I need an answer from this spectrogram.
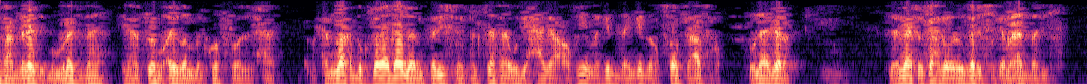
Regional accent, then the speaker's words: Egypt; واحنا يا مصريين كل المصريين محبين جدا لاهل البيت

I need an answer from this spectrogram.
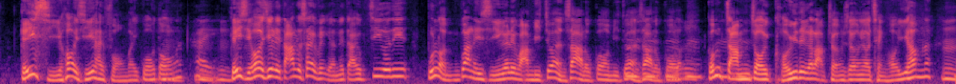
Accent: China; 我哋作為中國人，作為中華民族，講歷史

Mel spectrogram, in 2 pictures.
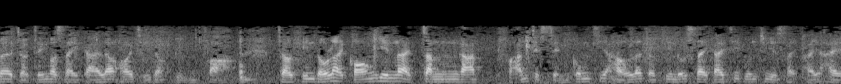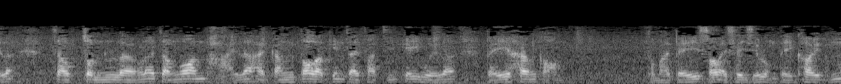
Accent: Macau; 係我哋澳門人咧就喺60年代咧

